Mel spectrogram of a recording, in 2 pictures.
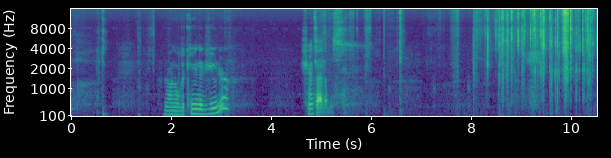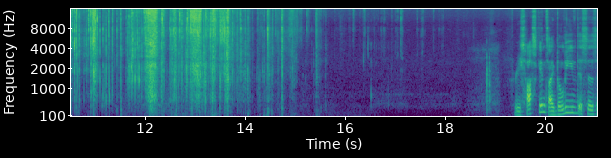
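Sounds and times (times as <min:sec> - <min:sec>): plastic wrapper tearing and crinkling: 0:08.0 - 0:15.7.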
